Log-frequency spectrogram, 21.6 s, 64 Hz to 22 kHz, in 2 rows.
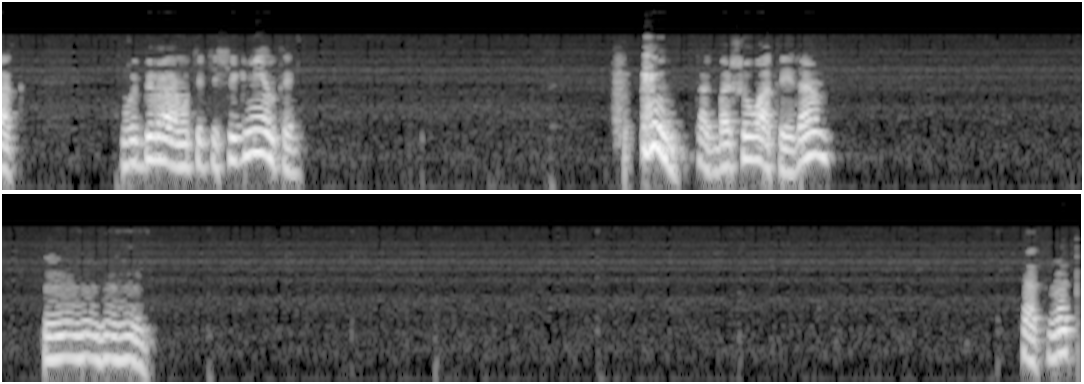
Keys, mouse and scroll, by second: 3.0 click, 13.0 click, 15.4 click, 18.3 click.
